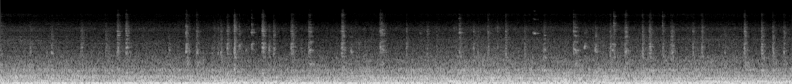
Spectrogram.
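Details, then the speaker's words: Off-road 4x4 driving with a torn passenger-side front inner fender panel damaged while wheeling: rapid irregular metallic clacks and ticks over a steady engine drone. "so as you can see this noise has gotten pretty bad because of that so until I get home get it welded up I'm going to wedge this in between the inner vendor and that piece of metal that's broken"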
